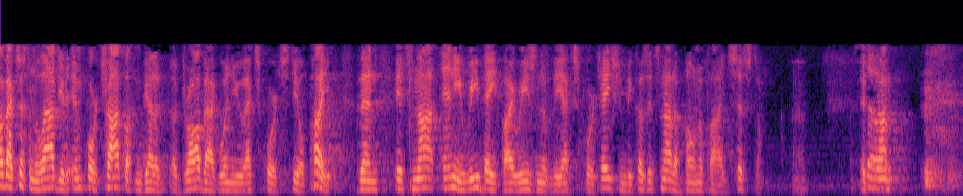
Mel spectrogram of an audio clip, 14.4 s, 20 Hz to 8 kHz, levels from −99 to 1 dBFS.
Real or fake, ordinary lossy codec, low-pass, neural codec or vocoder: real; AAC, 16 kbps; 7.2 kHz; none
